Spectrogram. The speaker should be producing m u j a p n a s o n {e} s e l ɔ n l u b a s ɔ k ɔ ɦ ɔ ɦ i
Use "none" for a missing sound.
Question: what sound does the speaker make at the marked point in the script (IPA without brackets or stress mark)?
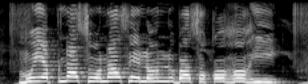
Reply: a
